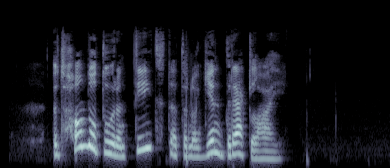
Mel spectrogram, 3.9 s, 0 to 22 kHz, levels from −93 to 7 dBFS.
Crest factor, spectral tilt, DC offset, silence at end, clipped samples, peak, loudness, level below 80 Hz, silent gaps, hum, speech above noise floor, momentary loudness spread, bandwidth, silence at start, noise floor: 20 dB; -4.5 dB/octave; under 0.1%; 1.1 s; under 0.1%; -2 dBFS; -22 LUFS; -76 dBFS; none; none; 57 dB; 12 LU; 11.5 kHz; 0.55 s; -78 dBFS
